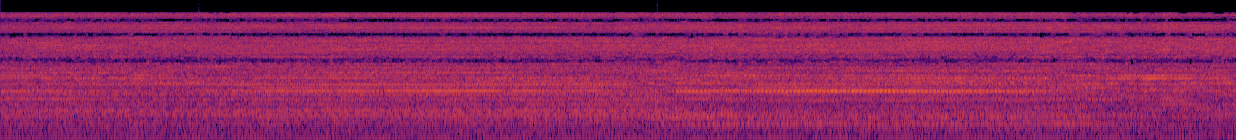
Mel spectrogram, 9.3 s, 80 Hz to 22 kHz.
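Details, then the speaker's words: 2012 Tormach Series 110 CNC mill, spindle running and ramping toward speed 10, oiler pressed at intervals: steady even motor hum, faint constant whine, no knocking or rattling; normal spindle running. "You can see the spindle spinning now, hear it."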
